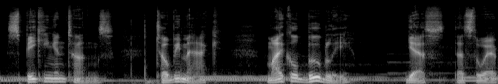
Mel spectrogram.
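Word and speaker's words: Bublé: music, worship postures, speaking in tongues, TobyMac, Michael Buble, yes, that's the way I pronounce it, Ren, the rapper, not Stimpy's friend,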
